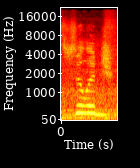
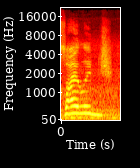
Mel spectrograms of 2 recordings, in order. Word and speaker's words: silage: wood chips, we were doing some stuff with silage, which it's actually pronounced silage.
